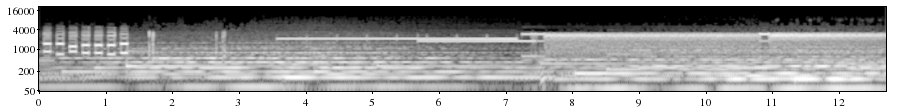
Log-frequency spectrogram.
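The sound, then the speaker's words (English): A dial-up modem connecting to the World Wide Web over a home phone line: a quick burst of touch-tone dialing beeps, a few steady tones and chirps, then a loud, harsh hiss of screeching static that carries on to the end. “Logging into the World Wide Web, using your home phone through a dial-up modem.”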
